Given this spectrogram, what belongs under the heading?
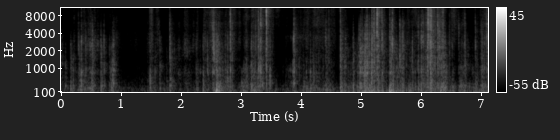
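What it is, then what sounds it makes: Paper gift bag being crinkled. An empty medium-size red paper gift bag with a Santa print is held in both hands and turned over while fingertips handle, rub and flex the paper. The result is a continuous, bright crinkling and rustling with short, sharp crackles scattered throughout.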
